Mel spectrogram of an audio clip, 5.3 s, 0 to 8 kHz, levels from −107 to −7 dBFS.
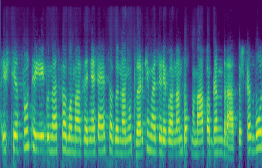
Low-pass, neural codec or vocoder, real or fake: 7.2 kHz; codec, 16 kHz, 2 kbps, X-Codec, HuBERT features, trained on general audio; fake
